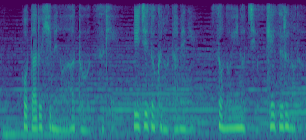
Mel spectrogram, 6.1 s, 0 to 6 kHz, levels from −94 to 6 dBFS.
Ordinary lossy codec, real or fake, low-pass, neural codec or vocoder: none; real; 5.4 kHz; none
